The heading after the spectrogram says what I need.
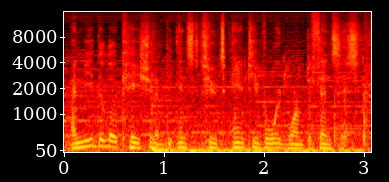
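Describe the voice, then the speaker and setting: A man playing a determined, quick-thinking young student hero in a video game. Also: medium pitch, lightly acted. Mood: resolute. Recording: echoey, loud music behind.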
